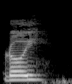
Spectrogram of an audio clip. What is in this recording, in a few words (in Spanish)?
"roy", Silabas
